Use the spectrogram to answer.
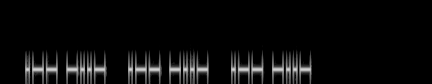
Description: Morse code, heard as a keyed tone, about 34 wpm, 700 Hz. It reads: WX WX WX
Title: Abbreviations Repeated 3x - 35wpm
